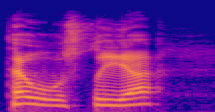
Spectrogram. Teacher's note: we shouldn't be stretching the letter sad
